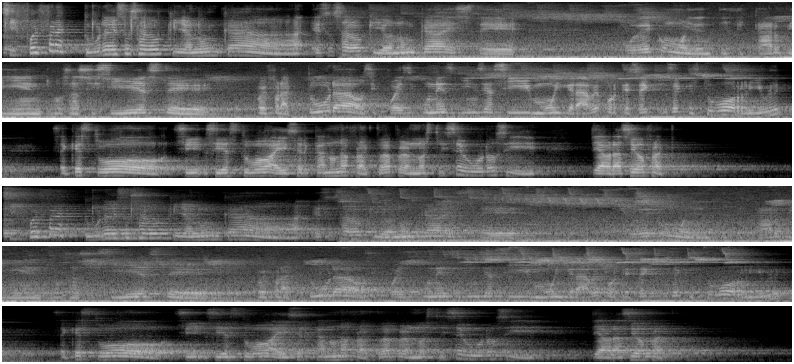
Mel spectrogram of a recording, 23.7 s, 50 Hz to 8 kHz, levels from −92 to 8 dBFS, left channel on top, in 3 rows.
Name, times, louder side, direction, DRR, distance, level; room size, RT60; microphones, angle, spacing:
voice 1, 0.0-5.2 6.2-10.0 10.4-15.7 16.4-21.1 21.7-22.5, left 6 dB, 85° left, 14 dB, 0.4 m, -24 dB
sound 1, 3.4-15.3, right 1 dB, 65° right, 1.6 m, -25 dB
6.9 x 6.7 x 7.8 m, 2.2 s
head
